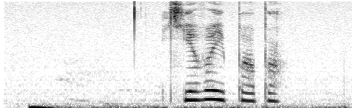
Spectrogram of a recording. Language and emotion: Russian, neutral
